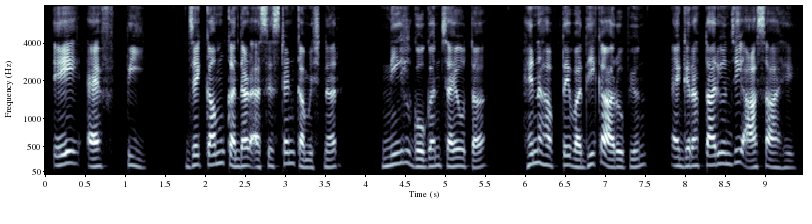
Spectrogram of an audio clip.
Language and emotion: Sindhi, neutral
